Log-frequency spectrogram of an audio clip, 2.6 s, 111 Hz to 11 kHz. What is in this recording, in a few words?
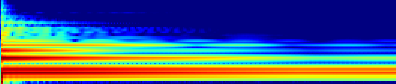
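Sadowsky 5 bass, A#3; Sampleheads; Will Lee Bass Library; SADWSKY5 SUS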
